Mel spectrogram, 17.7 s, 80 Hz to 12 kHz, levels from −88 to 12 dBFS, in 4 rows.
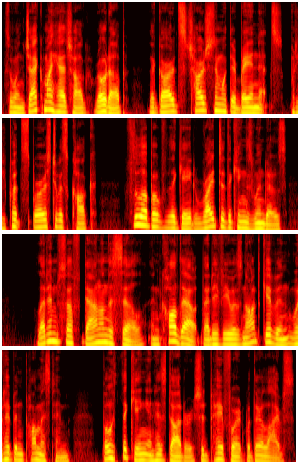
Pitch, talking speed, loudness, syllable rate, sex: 135 Hz, 215 wpm, -19 LUFS, 5.0 syllables/s, male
